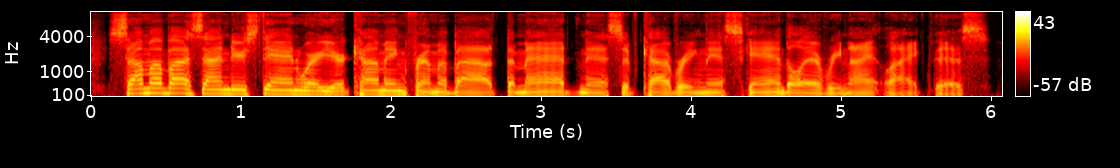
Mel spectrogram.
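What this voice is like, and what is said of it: Imitates another person's voice. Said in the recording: “my impression. That's what she sounded like.”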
